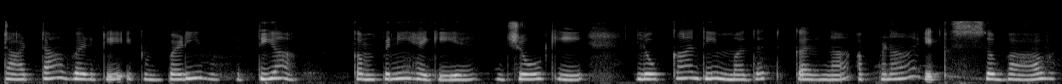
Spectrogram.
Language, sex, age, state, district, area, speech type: Punjabi, female, 18-30, Punjab, Jalandhar, urban, spontaneous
